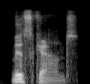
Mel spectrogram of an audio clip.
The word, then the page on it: miscount: British English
